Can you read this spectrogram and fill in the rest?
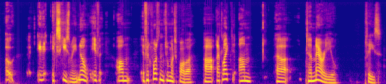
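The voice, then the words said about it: Hugh Grant impression. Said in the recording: “my Hugh Grant impression”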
